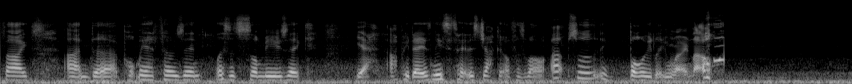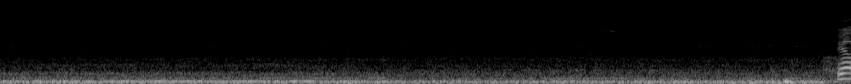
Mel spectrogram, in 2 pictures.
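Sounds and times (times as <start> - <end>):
electric train running rumble: 0.0 - 17.0.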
